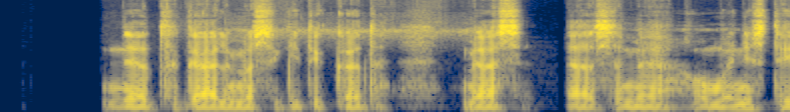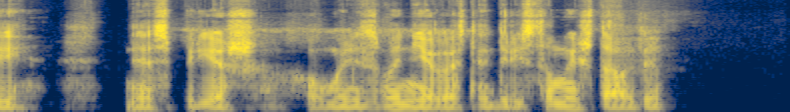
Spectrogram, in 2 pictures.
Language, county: Lithuanian, Klaipėda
